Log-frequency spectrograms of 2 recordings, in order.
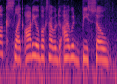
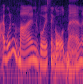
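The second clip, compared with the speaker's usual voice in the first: ordinary talk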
